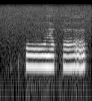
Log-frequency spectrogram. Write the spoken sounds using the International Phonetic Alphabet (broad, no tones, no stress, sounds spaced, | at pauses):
pʰ ɔː ɪ̯ qʷ ʌː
